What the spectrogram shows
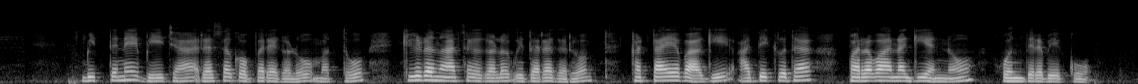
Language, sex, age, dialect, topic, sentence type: Kannada, female, 46-50, Mysore Kannada, agriculture, statement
